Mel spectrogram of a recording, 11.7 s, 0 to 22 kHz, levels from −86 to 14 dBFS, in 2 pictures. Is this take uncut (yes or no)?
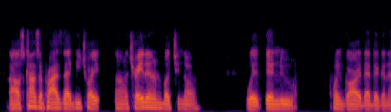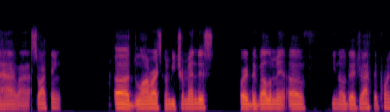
no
